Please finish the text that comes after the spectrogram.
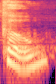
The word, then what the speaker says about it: comb: was a small comb see OMB pronounced comb that lay by the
